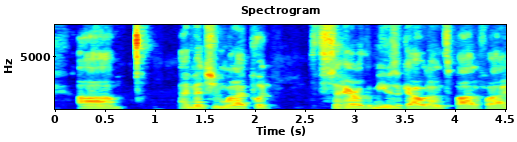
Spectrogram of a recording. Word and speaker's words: Sahayra: And Mike, you and I talked about it a little bit ahead of time, but I checked on the pronunciation. So it is Sahayra.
